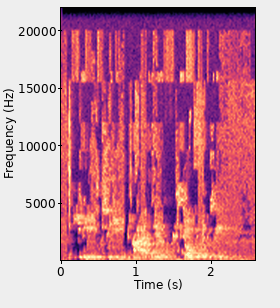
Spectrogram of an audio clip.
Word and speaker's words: Shofetim: The word Shoftim If you want to spell that out, it's S-H-O-P-H-E-T-I-M, Shofetim.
